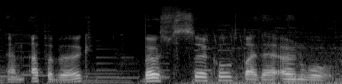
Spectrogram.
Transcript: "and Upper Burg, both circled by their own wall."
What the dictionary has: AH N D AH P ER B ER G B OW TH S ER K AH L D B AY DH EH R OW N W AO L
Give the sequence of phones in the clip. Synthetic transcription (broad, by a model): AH N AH P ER B ER G B OW TH S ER K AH L D B AY DH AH R OW N W AO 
